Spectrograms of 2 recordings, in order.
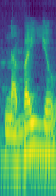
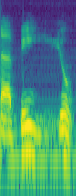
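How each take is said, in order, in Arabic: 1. الصوت بعد الباء هو 'a'. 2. الصوت بعد الباء هو 'i'. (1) "बाज़ आप बा के ऊपर ज़बर पढ़ देते हैं ... नबिय्यु गलत है" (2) "तो बा के नीचे ज़ेर है"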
